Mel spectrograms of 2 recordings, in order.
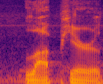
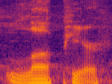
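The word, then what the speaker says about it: Lapeer: It is not Lapierre, though. It's Lapierre.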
